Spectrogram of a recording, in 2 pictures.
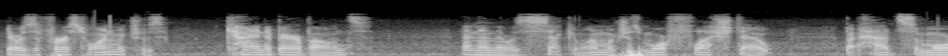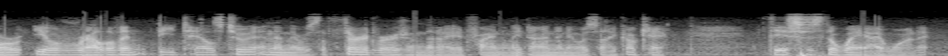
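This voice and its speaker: A man's voice: mid-range voice, level tone, normal speed, fairly bright tone, a little hiss or hum, rough recording. A man guest on a podcast, telling stories in a rambling, laid-back casual way. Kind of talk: casual chat.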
